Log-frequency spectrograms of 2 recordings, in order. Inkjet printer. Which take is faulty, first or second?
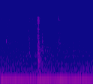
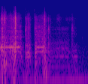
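second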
